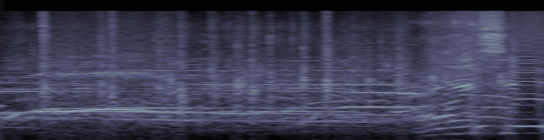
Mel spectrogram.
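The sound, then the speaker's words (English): A crowd at a gathering claps and cheers for its host, with shouted voices and whoops riding over scattered clapping. “Can we clap for Mushi?”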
